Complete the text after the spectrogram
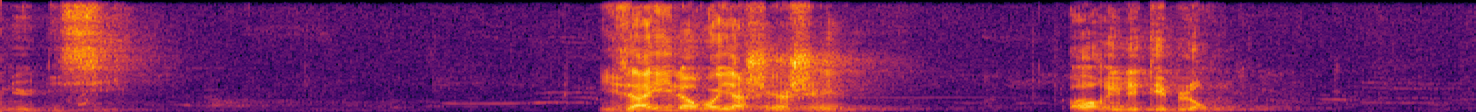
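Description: A man speaks calmly into a microphone in a reverberant hall.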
